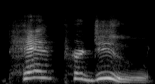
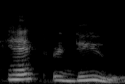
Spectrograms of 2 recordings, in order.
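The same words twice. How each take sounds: First: Said in the usual way. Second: Pain perdu said slowly in a put-on French accent, with a soft breathy P. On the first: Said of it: "Can you hear my great French accent". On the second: Shown as a demonstration. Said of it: "great French accent coming through".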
